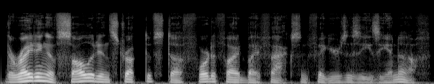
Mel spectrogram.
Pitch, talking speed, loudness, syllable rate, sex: 100 Hz, 195 wpm, -19 LUFS, 5.9 syllables/s, male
